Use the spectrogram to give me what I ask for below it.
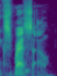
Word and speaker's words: espresso: Italians will say Sinatra called it an espresso.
